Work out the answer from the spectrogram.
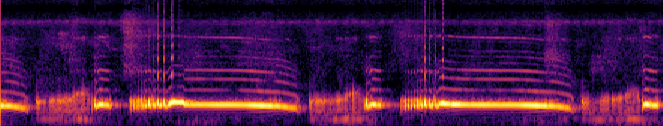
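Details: Barbary dove singing long pelung coos meant to draw other doves into calling: two cycles, each a short rough rumble, a rolling flutter, then a sustained clear low coo lasting about two seconds that slowly falls.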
